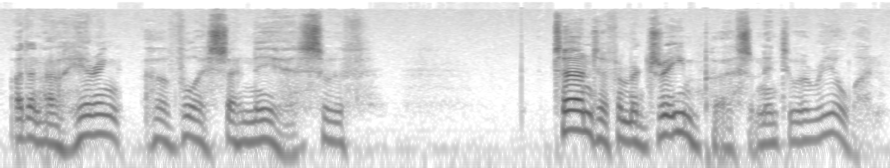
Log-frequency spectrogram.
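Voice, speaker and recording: A socially awkward, self-pitying English clerk in a radio drama. His voice is husky and close, with very little room around it. He confides his fixations in halting, hesitant phrases, like a man who is used to being alone. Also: medium pitch, darkish tone, no echo. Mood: dreamy, obsessive. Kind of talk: first-person radio drama monologue.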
